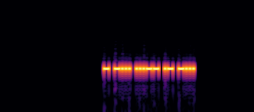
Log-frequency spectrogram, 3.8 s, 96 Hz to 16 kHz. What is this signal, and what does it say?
Morse code, heard as a keyed tone, about 41 wpm, 700 Hz. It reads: TB3AB
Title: DXCC-100 Call Signs - 5 Characters - Repeated 3x - 45wpm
